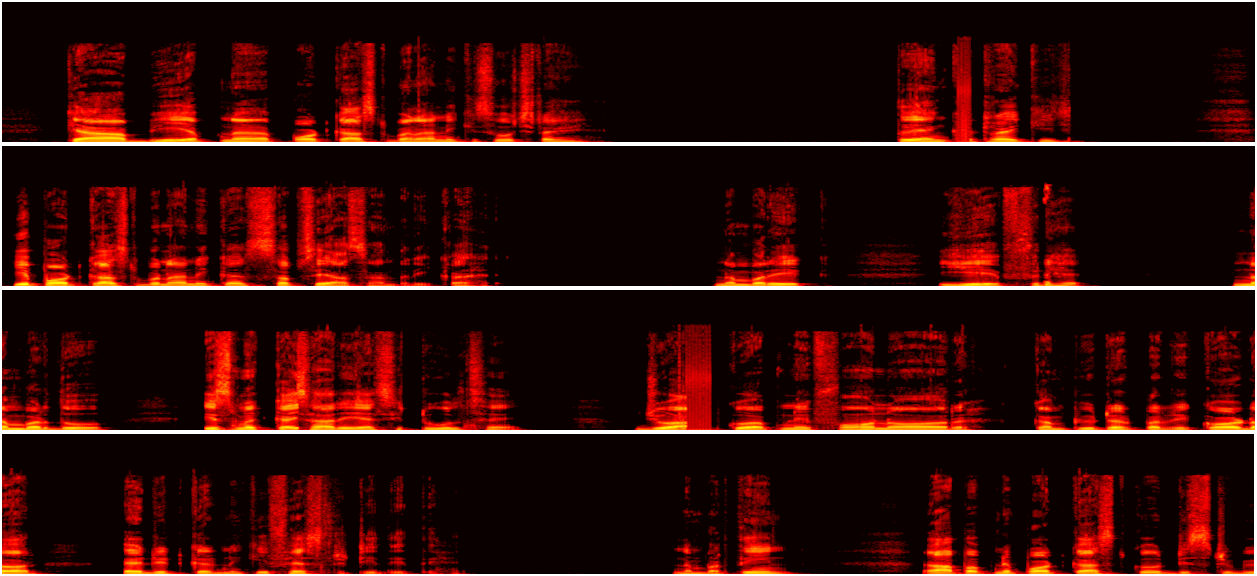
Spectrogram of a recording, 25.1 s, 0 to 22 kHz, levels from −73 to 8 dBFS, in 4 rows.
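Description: A speech recording with two kinds of fault. At 4.77 to 4.84 s and again at 15.91 to 16.11 s there is an intermittent contact: a loose cable or plug briefly loses its connection, opening the signal path for about 63 ms the first time and about 123 ms the second. Each time the speech drops out or breaks up, with crackle where the contact opens and closes and hiss left in the gap. Separately, there is damaged data in a compressed stream at 5.31 to 5.34 s and at 11.47 to 11.50 s. In both places part of the encoded data is wrong, so the decoder misreads or rejects those frames and has to hunt for the next valid frame header before it can continue. Each event is 34 ms long and is heard as a chirp, squawk, click or short hole.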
